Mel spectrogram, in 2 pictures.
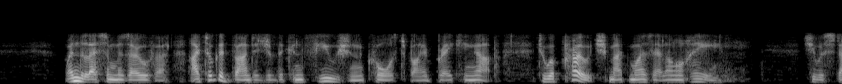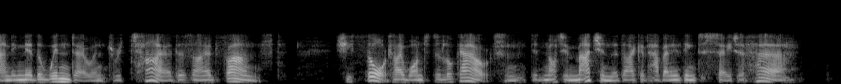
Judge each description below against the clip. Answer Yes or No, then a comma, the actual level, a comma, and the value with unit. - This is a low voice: Yes, low, 105 Hz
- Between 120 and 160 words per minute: No, average, 180 wpm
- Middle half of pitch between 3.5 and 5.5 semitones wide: No, average, 2.7 semitones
